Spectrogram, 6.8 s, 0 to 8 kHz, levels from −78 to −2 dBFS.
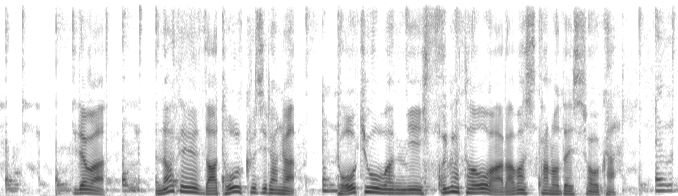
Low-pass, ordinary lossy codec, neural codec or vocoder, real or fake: none; none; codec, 16 kHz, 4 kbps, X-Codec, HuBERT features, trained on LibriSpeech; fake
